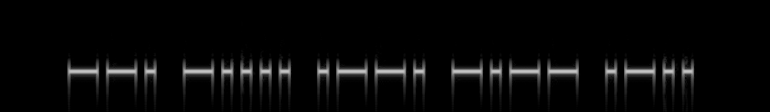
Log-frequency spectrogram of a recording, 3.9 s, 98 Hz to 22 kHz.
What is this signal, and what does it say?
Morse code, heard as a keyed tone, about 25 wpm, 700 Hz. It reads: G6PYL
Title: DXCC-100 Call Signs - 5 Characters - Repeated 2x - 25wpm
